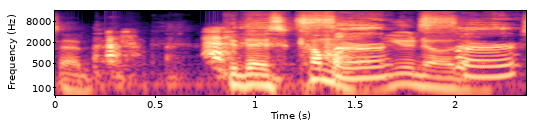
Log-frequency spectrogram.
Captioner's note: laugh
